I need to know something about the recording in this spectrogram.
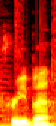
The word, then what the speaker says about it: Kyriba: That's pronounced Kyriba.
